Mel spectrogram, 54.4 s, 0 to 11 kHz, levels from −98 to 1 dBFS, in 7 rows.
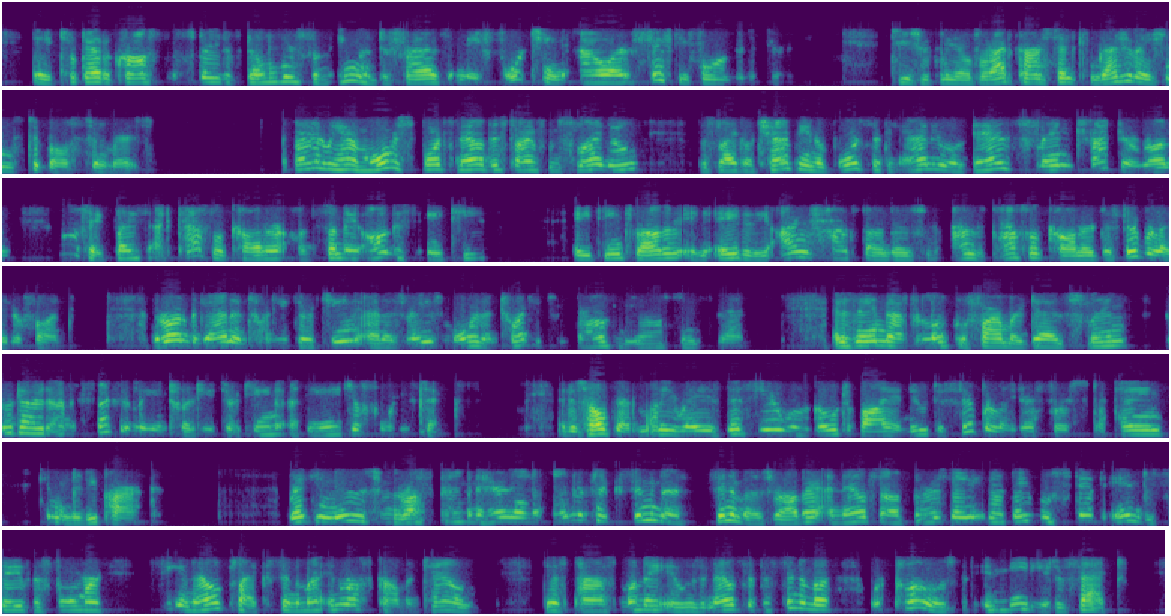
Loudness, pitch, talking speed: -26 LUFS, 375 Hz, 185 wpm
